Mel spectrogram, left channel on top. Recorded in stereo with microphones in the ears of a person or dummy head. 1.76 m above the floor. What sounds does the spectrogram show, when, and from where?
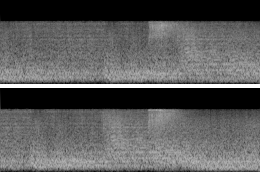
1.5 s a dropped coin: 10° right (ahead or behind), 6.5 m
